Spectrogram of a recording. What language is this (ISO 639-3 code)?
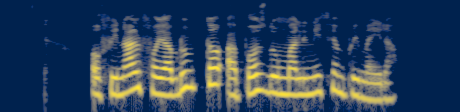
glg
